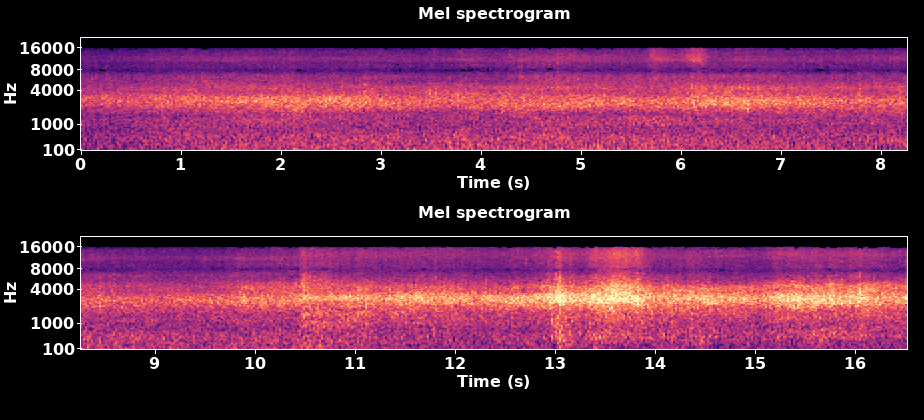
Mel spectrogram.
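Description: Ocean surf washing up a sand beach: a steady rush of waves, with wind on the microphone. A wave comes in a little louder about two-thirds of the way through.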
